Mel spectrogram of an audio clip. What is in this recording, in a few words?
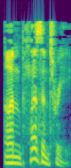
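"unpleasantry", British English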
